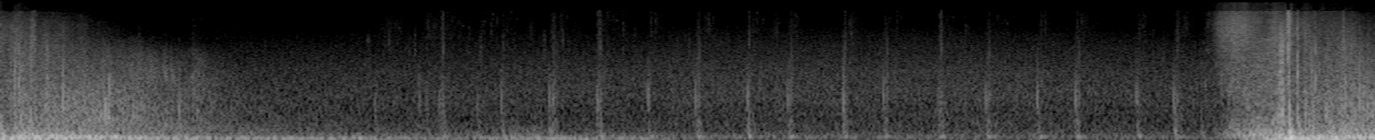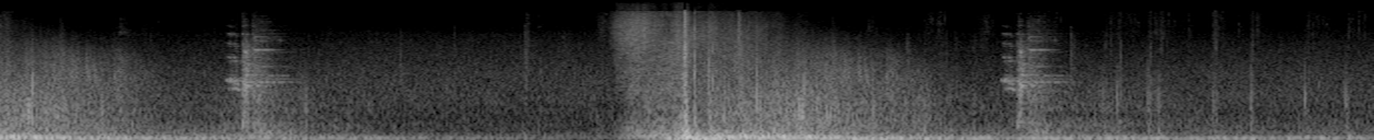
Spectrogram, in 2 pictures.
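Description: Confringo blasting curses explode in Hogwarts Legacy, two loud booming bursts several seconds apart, each followed by a crackling tail, over a steady background of game ambience and soft footsteps.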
